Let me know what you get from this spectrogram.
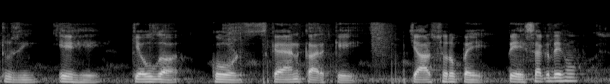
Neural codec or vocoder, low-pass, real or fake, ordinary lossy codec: codec, 16 kHz, 16 kbps, FunCodec, trained on LibriTTS, 50 frames a second; 7.2 kHz; fake; none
